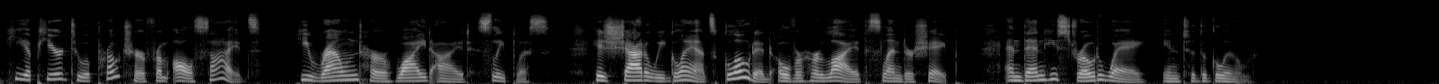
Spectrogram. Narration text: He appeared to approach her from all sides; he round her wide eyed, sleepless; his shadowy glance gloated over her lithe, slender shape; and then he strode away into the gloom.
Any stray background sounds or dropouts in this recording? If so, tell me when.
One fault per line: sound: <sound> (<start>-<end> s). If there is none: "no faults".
no faults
